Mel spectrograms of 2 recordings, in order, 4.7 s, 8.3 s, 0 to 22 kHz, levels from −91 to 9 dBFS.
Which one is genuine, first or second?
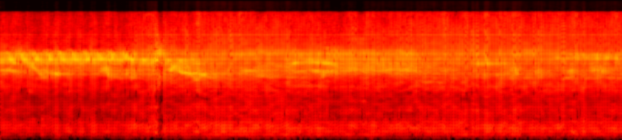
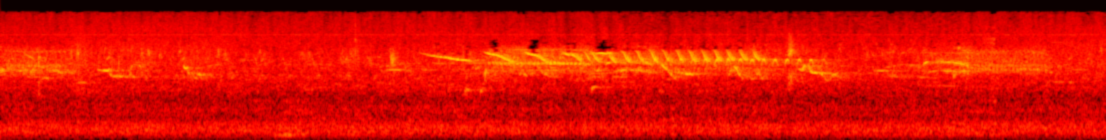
second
